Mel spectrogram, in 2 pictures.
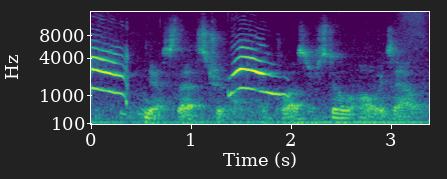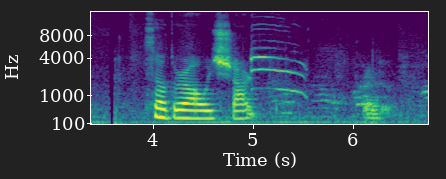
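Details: Indoors in Los Angeles, a rescue kitten named Harper cries while being bottle-fed: shrill falling mews at the start, another rising then dropping, and a longer wavering cry later, over a person talking and a faint background hum.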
